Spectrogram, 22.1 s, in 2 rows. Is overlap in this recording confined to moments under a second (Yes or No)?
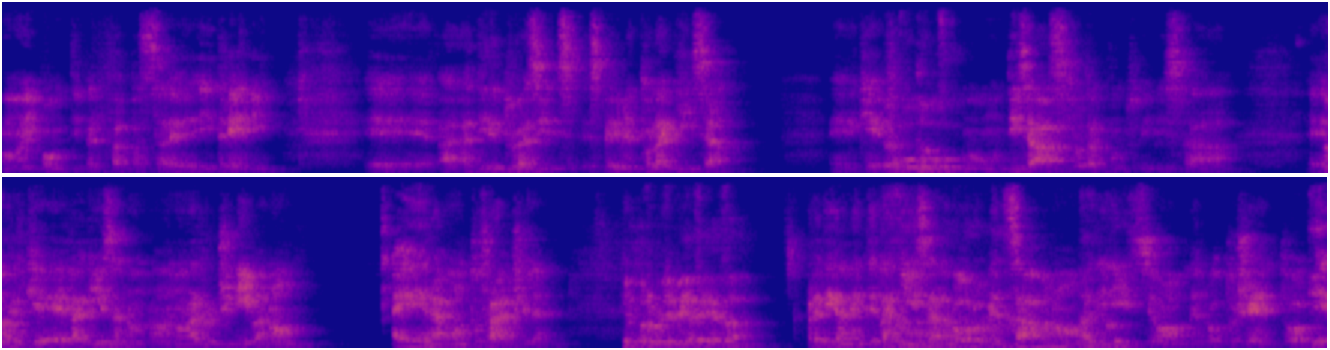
No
